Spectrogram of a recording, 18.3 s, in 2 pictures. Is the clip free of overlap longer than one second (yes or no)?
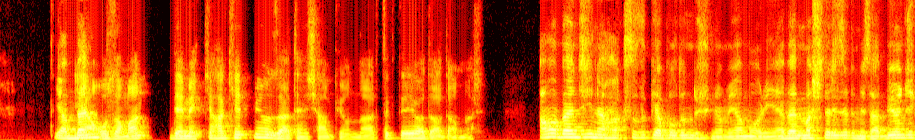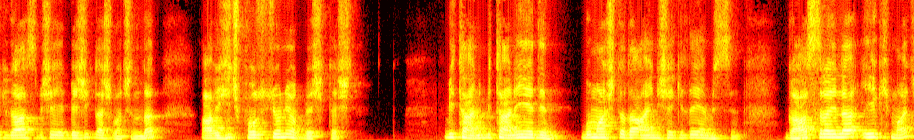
yes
